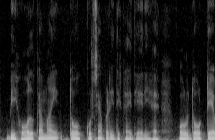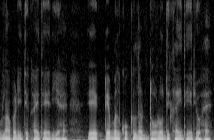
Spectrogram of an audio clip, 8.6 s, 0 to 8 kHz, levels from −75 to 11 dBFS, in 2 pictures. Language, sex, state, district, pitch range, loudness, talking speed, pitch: Marwari, male, Rajasthan, Nagaur, 90-100 Hz, -15 LUFS, 180 wpm, 95 Hz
